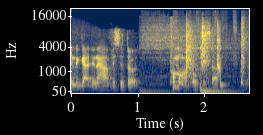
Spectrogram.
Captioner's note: claps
